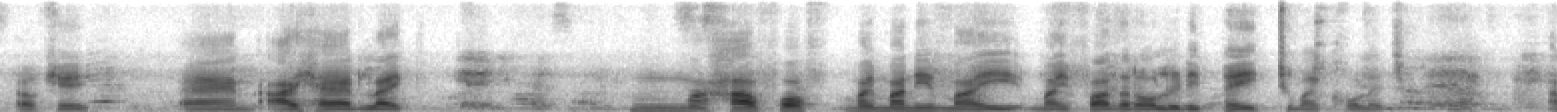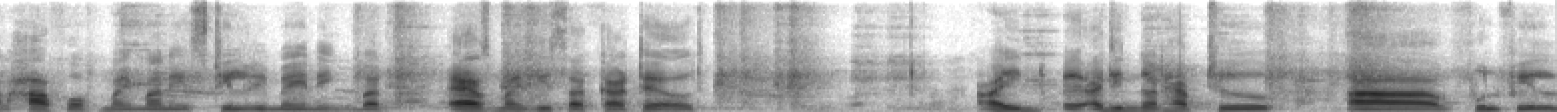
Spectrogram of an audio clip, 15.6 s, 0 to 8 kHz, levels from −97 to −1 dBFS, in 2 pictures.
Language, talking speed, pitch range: English, 150 wpm, 130-165 Hz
